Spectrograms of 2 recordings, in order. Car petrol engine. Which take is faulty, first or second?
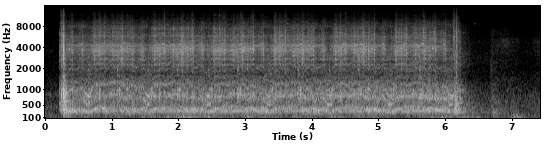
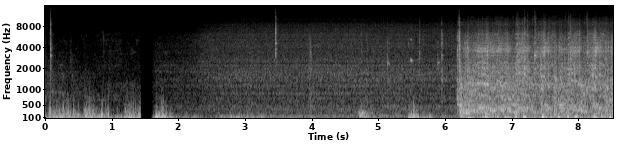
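second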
